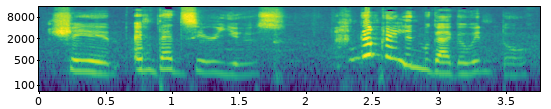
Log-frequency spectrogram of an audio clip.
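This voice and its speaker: A woman's voice: a little high, huge pitch swings, measured pace, a little hiss or hum. A woman acting as a caring but exasperated young best friend in a radio drama, earnest, dramatic and scolding. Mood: earnest, concerned.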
